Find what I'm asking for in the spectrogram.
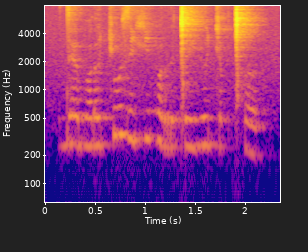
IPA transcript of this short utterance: dɛə̯bɔɾɤ cuzi çiŋɔrɯǀi jɯcɤkǀʰɤ

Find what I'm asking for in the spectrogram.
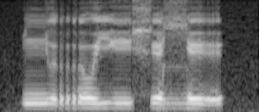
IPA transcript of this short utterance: ɲʊrojixɪ ɮɪ

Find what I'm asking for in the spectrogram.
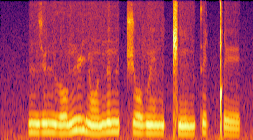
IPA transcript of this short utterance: nzynðon̪y jõnɛ̃n t͡ʃovẽn ǁĩnt̪e ǃe

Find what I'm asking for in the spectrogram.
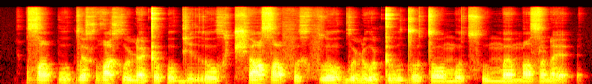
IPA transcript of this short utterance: zˤi puɡləx ðˤɐxu ɳɐʈoʔoɡi rox t͡ʃʰɐzˤɐfəx floɡu ɳu ʈud̪o tɔmot͡sʰu mɐmizˤəɳɛʔ

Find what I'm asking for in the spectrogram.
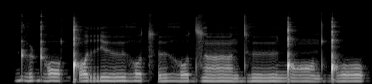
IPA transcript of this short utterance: ɖʱʉɖʱɔ ǃʼɔrʲʉːɦot͡sʼʉ ɦodzœ̃ː dʱʉːŋ͡ǃɔ̃ːd ɡ͡ǃo

